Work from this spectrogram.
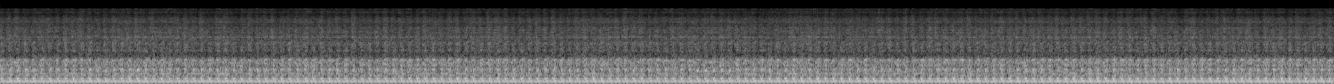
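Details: Hitachi Beat Wash Slim washing machine with a steady, regular rattle about three a second over a low running hum; owner thinks it may be nearing the end of its life, cause not found. Rattling noise.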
